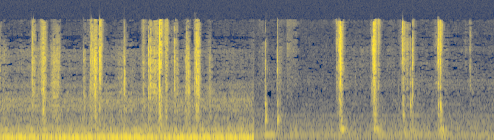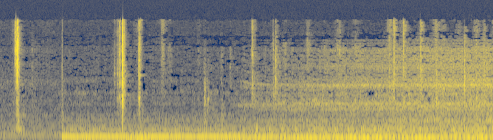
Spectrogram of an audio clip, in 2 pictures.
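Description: Sharp clicks of Mercedes-Benz dashboard controls, an air-vent thumbwheel and climate-control buttons, over a steady low rush of car-cabin background noise. The rush drops away for about four seconds, then returns and grows fuller toward the end, with a faint steady whine.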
